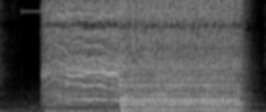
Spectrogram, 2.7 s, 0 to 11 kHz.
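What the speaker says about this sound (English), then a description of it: "Let's drive a self-tapper into some wood." A Milwaukee M12 impact driver drives a self-tapping screw into wood: a loud, close whine that jumps into a hard, rapid hammering rattle as the impact mechanism engages, running steadily for about two seconds before cutting off.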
